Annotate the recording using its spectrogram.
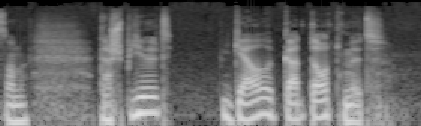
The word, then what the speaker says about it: Gadot: Da haben sie die gefragt, wie ihr Name eigentlich ausgesprochen wird. Und die wird Gadot ausgesprochen, weil die aus Israel kommt. Für alle anderen Podcasts auch. Für euch. Also, Gal Gadot aus Gal Israel.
